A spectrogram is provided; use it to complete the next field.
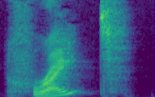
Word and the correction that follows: Crich: Not far off. It's Critch. – Critch, okay. – Yeah. If you pronounce it any other way, you ain't from around here.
